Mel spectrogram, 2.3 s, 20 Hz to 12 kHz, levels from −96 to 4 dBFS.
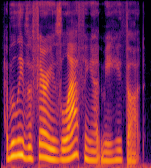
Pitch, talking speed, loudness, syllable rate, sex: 215 Hz, 265 wpm, -18 LUFS, 7.0 syllables/s, female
